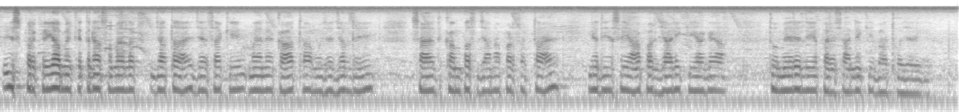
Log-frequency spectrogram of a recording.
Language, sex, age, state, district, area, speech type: Hindi, male, 60+, Uttar Pradesh, Mau, rural, read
